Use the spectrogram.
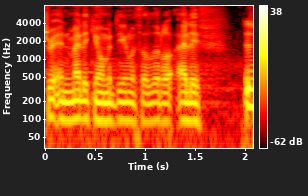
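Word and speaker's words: مالك يوم الدين: But the reason why it's written Malik Yawm al-Din with a little alif is because sometimes the alif is not pronounced.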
